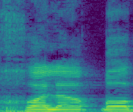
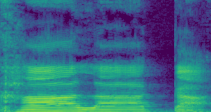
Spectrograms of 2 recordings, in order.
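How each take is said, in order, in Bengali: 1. স্বরগুলো ভরাট ও গাঢ়, 'o'-এর কাছাকাছি। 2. স্বরগুলো সরু ও উজ্জ্বল, 'a'-এর মতো। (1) "বলতে হবে" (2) "এটা বলা যাবে না"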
